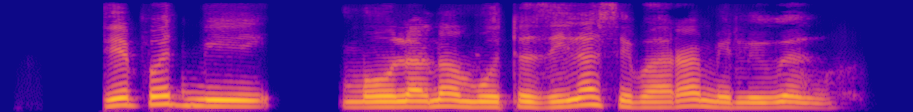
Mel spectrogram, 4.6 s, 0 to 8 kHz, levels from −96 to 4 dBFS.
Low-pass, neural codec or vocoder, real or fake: 7.2 kHz; codec, 16 kHz, 1 kbps, X-Codec, HuBERT features, trained on balanced general audio; fake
